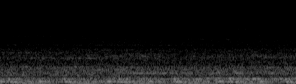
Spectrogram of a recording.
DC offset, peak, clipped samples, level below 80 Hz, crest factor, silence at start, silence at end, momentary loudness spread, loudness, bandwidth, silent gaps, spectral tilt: under 0.1%; -30 dBFS; under 0.1%; -50 dBFS; 12 dB; 0 s; 0 s; 2 LU; -43 LUFS; 13 kHz; none; -8.5 dB/octave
